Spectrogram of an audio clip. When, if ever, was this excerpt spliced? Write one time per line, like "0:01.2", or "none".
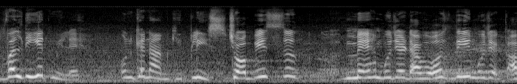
0:02.2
